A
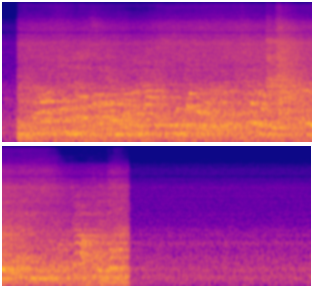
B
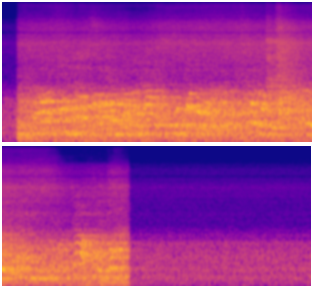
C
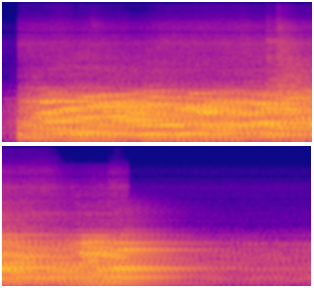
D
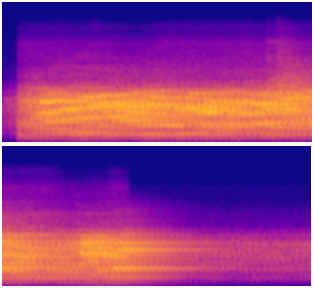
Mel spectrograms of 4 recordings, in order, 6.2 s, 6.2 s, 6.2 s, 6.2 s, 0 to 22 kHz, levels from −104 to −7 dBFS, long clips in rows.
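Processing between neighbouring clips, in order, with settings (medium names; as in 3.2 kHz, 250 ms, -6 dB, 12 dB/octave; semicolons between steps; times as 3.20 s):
ten-band graphic EQ 1 kHz +9 dB, 2 kHz -10 dB, 4 kHz -4 dB
spring tank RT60 1.8 s, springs 59 ms, chirp 45 ms, DRR -5.5 dB; trim -3 dB
band-pass filter 1.4 kHz, Q 1.5; trim +4.5 dB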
